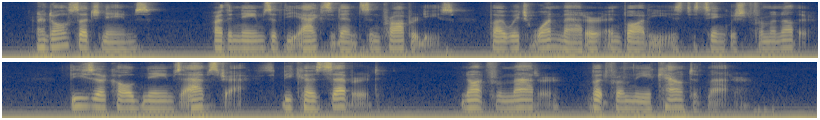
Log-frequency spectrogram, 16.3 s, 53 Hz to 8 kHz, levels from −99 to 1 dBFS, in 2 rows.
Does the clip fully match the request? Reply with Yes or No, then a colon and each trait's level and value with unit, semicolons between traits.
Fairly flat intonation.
Yes: narrow, 2.2 semitones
